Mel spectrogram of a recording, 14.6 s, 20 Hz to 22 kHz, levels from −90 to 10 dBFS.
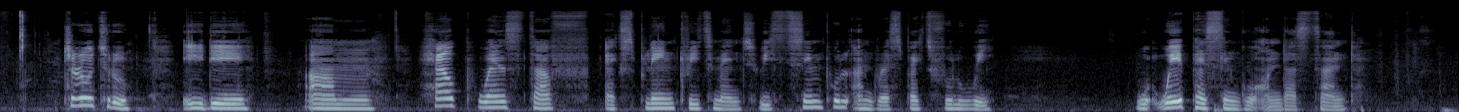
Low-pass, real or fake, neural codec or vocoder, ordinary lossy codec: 14.4 kHz; real; none; AAC, 48 kbps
